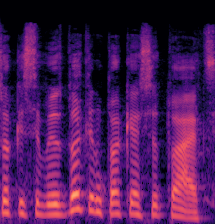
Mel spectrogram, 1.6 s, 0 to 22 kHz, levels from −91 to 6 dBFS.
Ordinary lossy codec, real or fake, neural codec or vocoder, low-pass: MP3, 96 kbps; fake; codec, 44.1 kHz, 3.4 kbps, Pupu-Codec; 14.4 kHz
